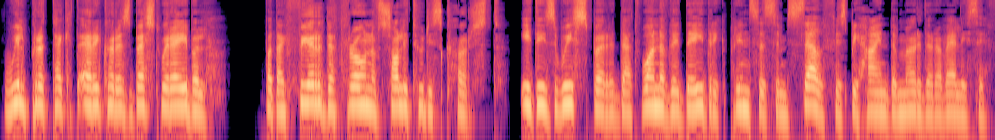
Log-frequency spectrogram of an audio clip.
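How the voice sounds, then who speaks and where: A woman's voice: medium pitch, moderate pace, no echo, clean studio sound, lightly acted. A woman voice actor playing a tough, wary female Nord city guard in a fantasy video game, with blunt, colloquial delivery. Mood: grave. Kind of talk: scripted fantasy game dialogue in short standalone lines.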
